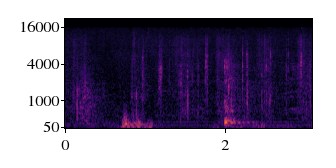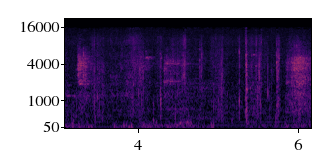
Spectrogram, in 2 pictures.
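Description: Footsteps on pavement with scattered light clicks, and two louder low thumps: one a little under a second in, a sharper knock at about two seconds.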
